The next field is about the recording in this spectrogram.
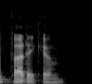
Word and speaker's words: Puddicombe: Andy Puddicombe.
